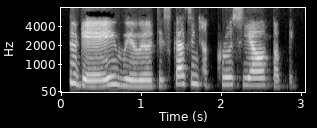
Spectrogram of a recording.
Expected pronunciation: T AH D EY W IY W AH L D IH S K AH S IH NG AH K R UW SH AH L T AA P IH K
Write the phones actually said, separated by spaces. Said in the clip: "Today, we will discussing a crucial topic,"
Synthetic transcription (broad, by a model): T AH D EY W IY W AH L D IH S K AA S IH NG AH K R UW S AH L T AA P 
